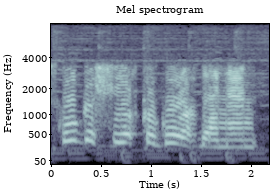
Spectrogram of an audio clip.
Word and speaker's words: Skogskyrkogården: Sono tre parole, Skogskyrkogården, vuol dire il cimitero nel bosco.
